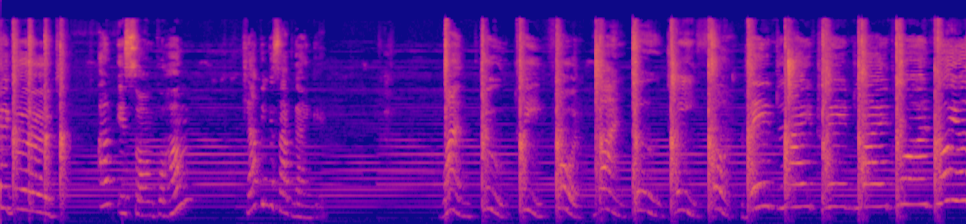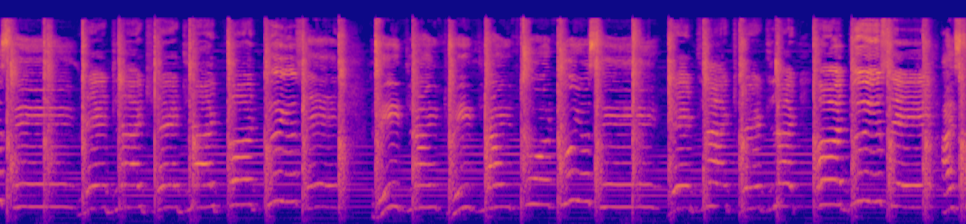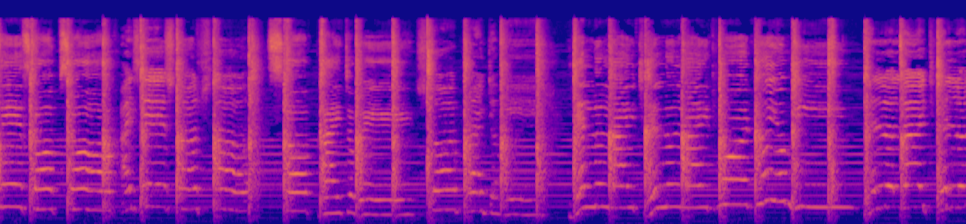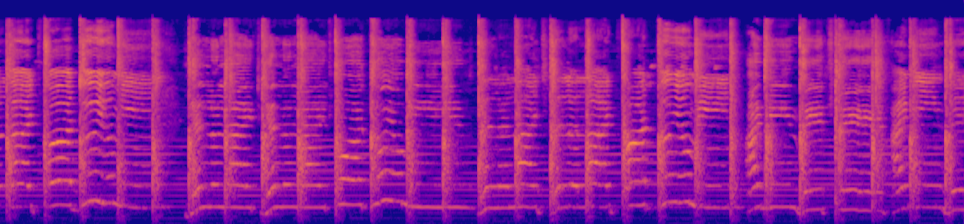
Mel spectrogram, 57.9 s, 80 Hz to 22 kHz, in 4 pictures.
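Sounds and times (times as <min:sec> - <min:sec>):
hands clapping: 0:00.0 - 0:01.1, 0:06.7 - 0:57.9
woman singing: 0:00.0 - 0:02.4, 0:06.6 - 0:57.9
boy singing: 0:06.7 - 0:57.9.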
